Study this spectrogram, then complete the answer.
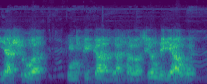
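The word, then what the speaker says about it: Yahweh: es el lenguaje original en vez de decir Jehová vamos a decir y que es la pronunciación correcta de las cuatro letras que aparecen en el idioma hebreo yahwe significa el viviente el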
